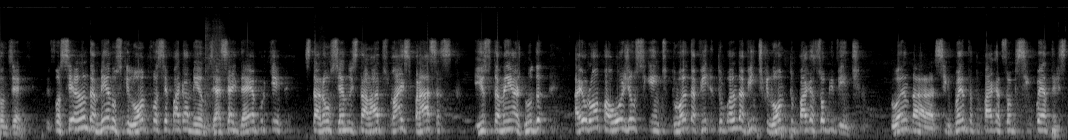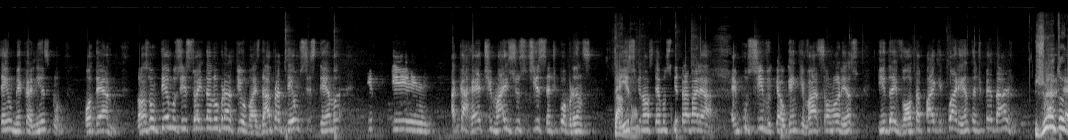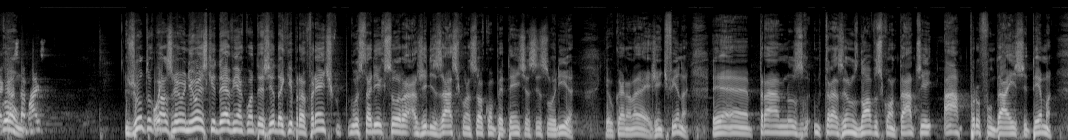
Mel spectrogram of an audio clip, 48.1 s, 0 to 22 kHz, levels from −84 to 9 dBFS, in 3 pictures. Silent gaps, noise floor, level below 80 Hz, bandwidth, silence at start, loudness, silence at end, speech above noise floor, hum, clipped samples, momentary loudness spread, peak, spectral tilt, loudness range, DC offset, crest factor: none; -53 dBFS; -46 dBFS; 16 kHz; 0 s; -21 LUFS; 0 s; 33 dB; none; under 0.1%; 11 LU; -8 dBFS; -5.5 dB/octave; 7 LU; under 0.1%; 14 dB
